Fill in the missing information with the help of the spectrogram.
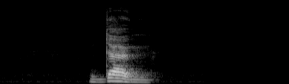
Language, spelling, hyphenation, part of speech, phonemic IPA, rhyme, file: Dutch, duim, duim, noun / verb, /dœy̯m/, -œy̯m, Nl-duim.ogg
- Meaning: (noun) 1. thumb, the innermost finger 2. inch 3. pintle (jointed pivot of a hinge, consisting of the pin and the non-moving leaf); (verb) inflection of duimen: first-person singular present indicative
